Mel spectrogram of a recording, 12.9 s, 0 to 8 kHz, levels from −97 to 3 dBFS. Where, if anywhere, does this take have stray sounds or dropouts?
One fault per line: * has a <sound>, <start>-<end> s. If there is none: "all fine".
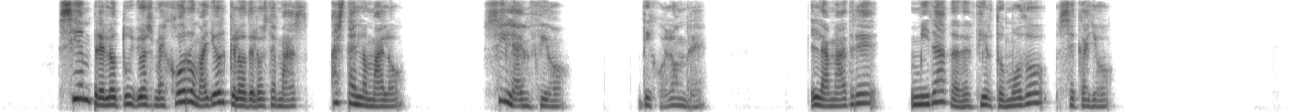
all fine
